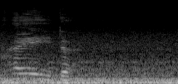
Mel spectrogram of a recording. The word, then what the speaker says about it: prayed: So when we say pray, it has one syllable. It stays with one syllable. Prayed. Are there two syllables? No, we don't say prayed. Just prayed. Just one syllable. Prayed. Pray would be two syllables. That's wrong.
